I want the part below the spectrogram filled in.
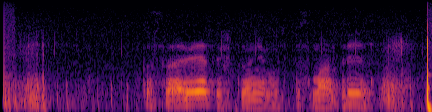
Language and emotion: Russian, sad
